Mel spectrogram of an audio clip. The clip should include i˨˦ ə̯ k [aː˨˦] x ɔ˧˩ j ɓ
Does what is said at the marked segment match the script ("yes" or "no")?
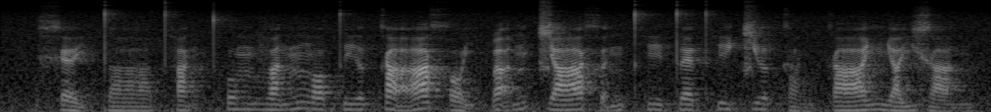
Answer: no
